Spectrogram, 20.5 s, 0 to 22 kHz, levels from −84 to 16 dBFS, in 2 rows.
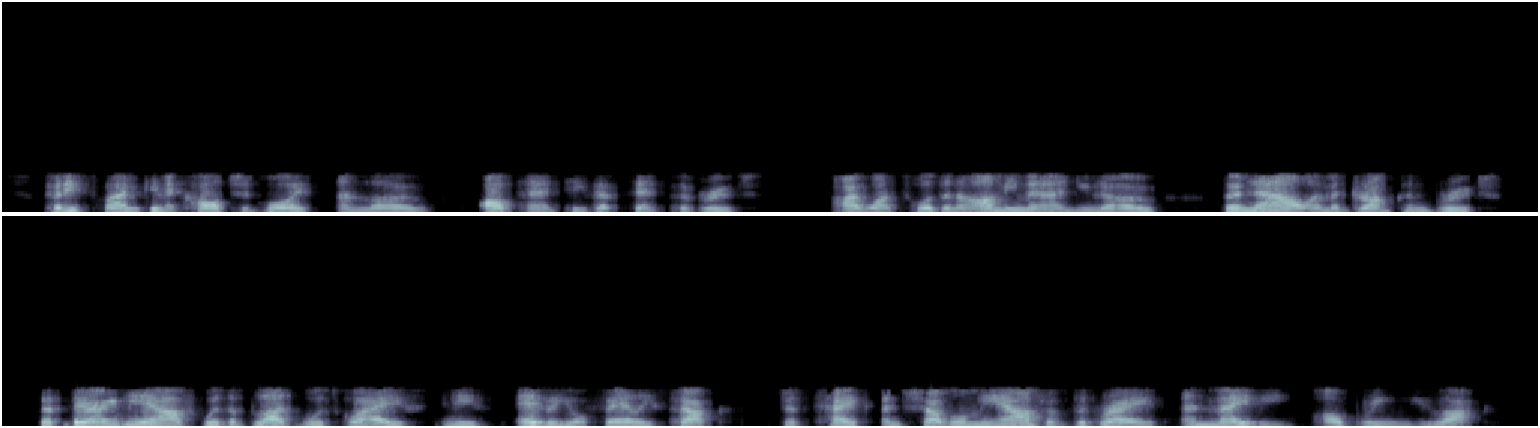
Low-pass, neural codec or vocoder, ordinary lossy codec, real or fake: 7.2 kHz; codec, 16 kHz, about 1 kbps, DyCAST, with the encoder's durations; AAC, 16 kbps; fake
